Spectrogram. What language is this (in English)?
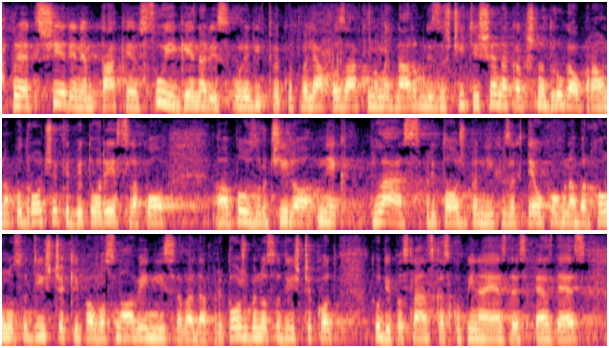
Slovenian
